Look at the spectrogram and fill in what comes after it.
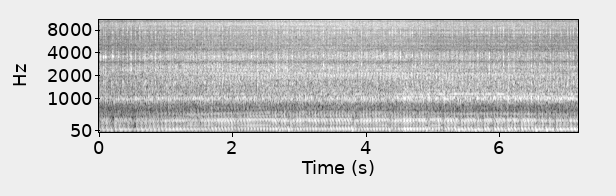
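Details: Four-stroke carbureted pit bike that bogged and only ran on choke, after carb work: small single thumps at a steady idle rising slightly as the idle screw is turned up; even, healthy idle.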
